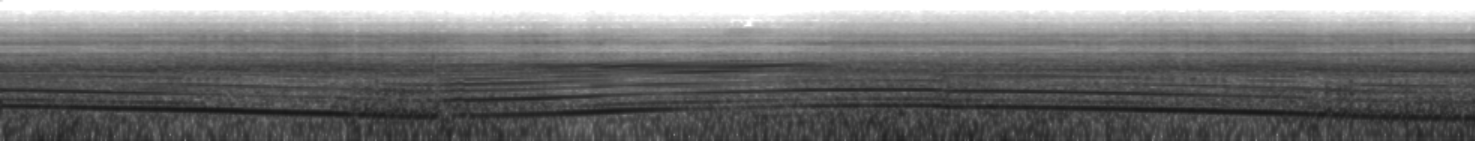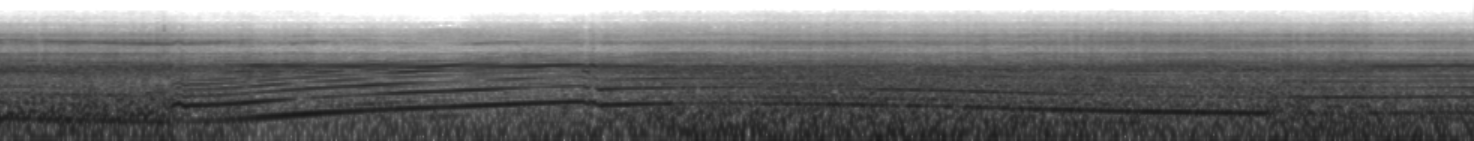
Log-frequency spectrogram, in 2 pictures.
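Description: Motorcycle engine on a race track, its revs falling steadily as it slows for corners and climbing hard out of them. The pitch jumps up suddenly about four seconds in and near the end at downshifts, and drops once about two-thirds through at an upshift, over a steady rush of wind.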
